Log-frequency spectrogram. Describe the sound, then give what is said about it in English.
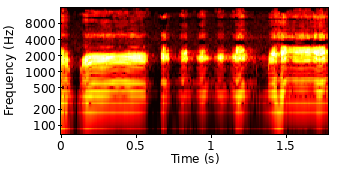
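A person imitates sheep bleating, voicing a few nasal, wavering bleats in quick succession, the first long and steady, the later ones shakier and trembling. “I don't know if making sheep noises helped there.”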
